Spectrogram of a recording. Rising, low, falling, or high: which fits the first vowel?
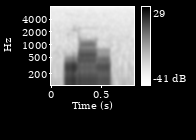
high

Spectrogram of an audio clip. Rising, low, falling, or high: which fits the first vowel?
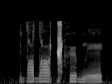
high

